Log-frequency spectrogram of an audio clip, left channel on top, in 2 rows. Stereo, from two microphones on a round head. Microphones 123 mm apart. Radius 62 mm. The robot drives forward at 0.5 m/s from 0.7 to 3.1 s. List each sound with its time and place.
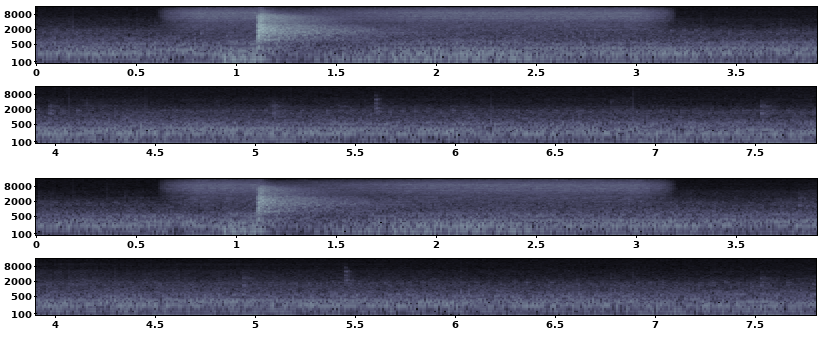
0.9 s a clap: 35° left (ahead or behind); by 2.5 s 20° left (ahead or behind)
